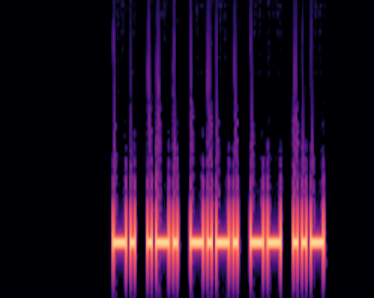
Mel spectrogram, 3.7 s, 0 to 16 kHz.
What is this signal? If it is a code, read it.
Morse code, heard as a keyed tone, about 29 wpm, 700 Hz. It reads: NRCMU
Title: Code Groups - 5 Letters - 28wpm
